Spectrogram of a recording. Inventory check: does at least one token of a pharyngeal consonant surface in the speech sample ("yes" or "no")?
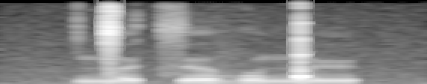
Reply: no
